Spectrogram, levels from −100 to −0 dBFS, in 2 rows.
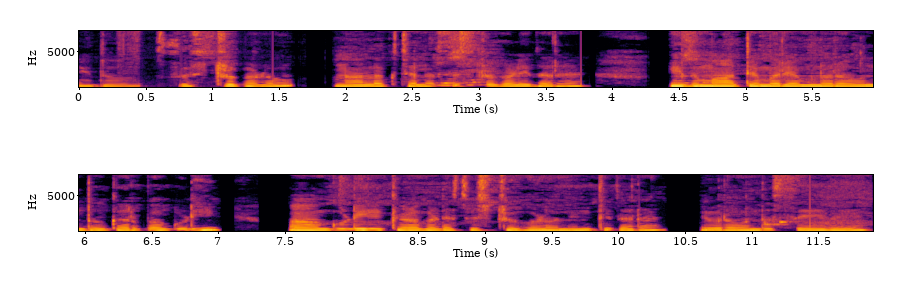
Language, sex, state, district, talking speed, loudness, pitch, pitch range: Kannada, female, Karnataka, Chamarajanagar, 105 wpm, -21 LUFS, 185 Hz, 180-195 Hz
